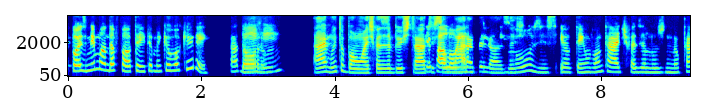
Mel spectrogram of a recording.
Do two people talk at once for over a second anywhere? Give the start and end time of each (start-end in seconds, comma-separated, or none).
5.3-6.9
